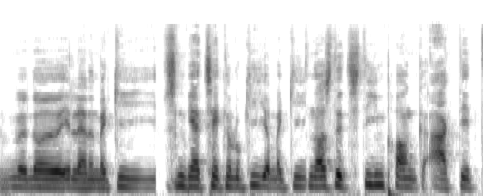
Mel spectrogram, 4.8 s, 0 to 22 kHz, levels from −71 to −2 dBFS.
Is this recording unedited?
no; 3 cuts; at 1.5 s, 1.9 s, 3.0 s

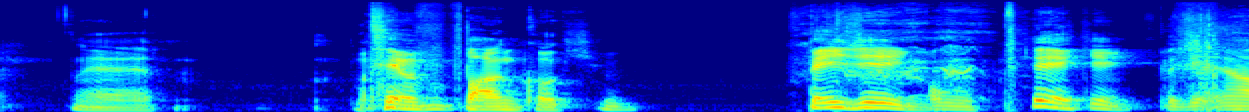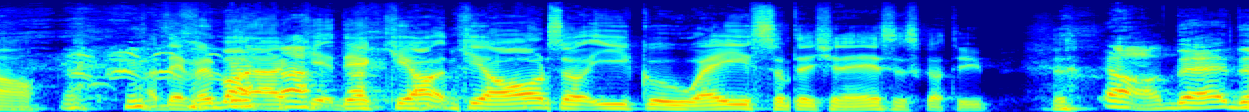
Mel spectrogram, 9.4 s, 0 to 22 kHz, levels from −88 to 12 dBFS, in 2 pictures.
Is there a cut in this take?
yes; 5 cuts; at 1.4 s, 1.7 s, 6.4 s, 6.7 s, 7.6 s

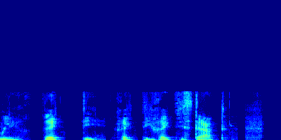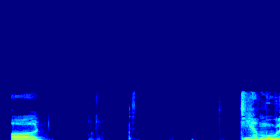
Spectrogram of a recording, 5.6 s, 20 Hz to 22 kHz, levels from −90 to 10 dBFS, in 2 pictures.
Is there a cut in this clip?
yes; 1 cut; at 2.6 s

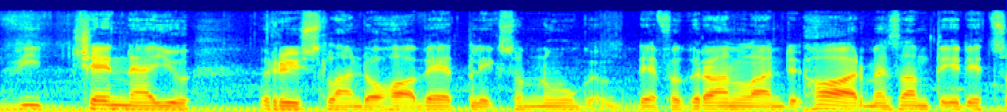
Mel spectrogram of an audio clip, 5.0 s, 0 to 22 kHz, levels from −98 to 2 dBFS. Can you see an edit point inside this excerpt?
yes; 3 cuts; at 2.4 s, 3.2 s, 4.0 s

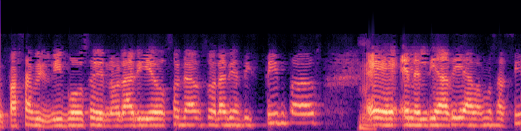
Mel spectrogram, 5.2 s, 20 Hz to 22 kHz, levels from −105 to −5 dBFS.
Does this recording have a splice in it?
no; 0 cuts

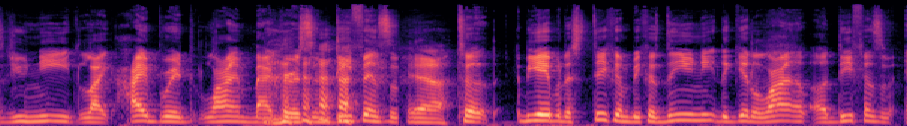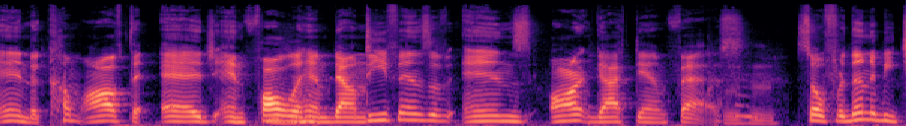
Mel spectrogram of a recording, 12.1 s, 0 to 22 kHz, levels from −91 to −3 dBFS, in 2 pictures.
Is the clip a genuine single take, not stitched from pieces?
no; 4 cuts; at 2.6 s, 5.4 s, 8.5 s, 10.0 s

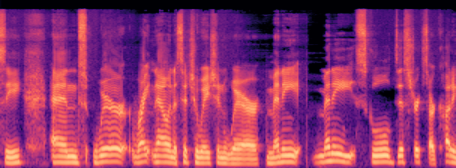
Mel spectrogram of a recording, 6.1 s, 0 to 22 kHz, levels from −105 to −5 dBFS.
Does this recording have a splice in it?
yes; 1 cut; at 4.1 s

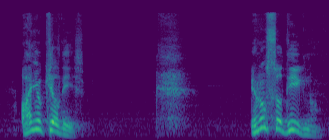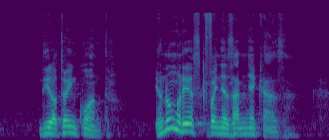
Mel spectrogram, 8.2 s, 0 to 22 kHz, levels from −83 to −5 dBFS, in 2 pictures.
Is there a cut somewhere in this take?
no; 0 cuts

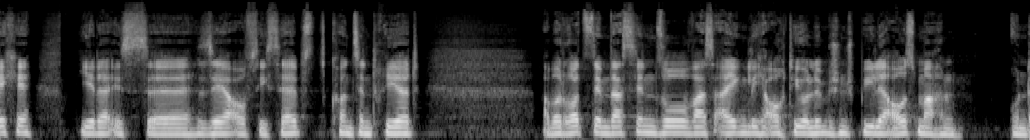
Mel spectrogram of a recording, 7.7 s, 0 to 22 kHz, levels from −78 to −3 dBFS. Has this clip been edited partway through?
no; 0 cuts

